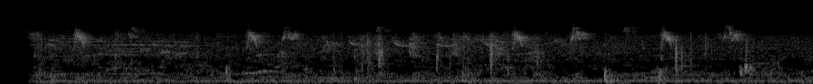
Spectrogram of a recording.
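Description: Birds chirping over and over in short, quick calls, with a steady low hum underneath.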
